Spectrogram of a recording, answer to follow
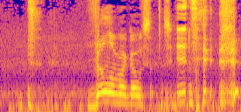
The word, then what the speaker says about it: Villaraigosa: it does a tongue twister villag erosive sorry Villaraigosa I got my G's in my arse mixed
